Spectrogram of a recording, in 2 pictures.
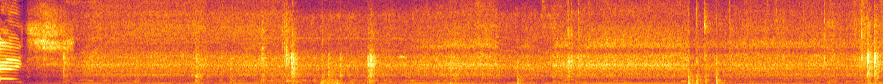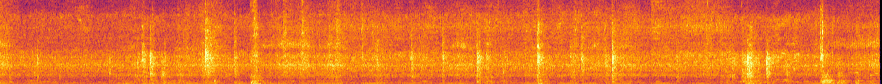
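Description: Backhoe digger's diesel engine running steadily, its note shifting briefly about halfway through, with scattered knocks and scrapes from the bucket working through earth, stones and broken paving slabs.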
